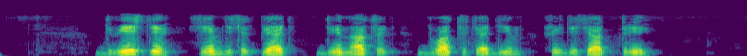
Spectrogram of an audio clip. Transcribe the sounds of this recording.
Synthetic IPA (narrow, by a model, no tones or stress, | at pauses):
d̪vʲesʲtʲɪ | sʲemʲdʲɪsʲət̪̚pʲætʲ | d̪vʲɪnat̪sɨtʲ | d̪vat̪sɨtʲadʲin | ʂɨzʲdʲɪsʲat̪ːɾʲi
